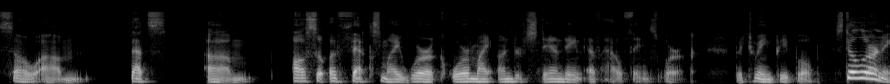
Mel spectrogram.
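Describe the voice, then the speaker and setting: Speech unfolds very slowly. Behind it, the background stays quiet. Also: woman. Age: 70s. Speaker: poet. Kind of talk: casual chat. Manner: halting.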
